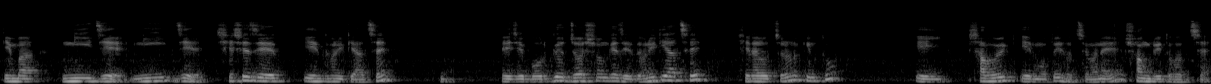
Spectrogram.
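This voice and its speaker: A man giving a recorded lesson on pronunciation, explaining rules, asking rhetorical questions and sounding out example words slowly. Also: medium pitch, slight background noise, rough recording. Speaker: Bengali language teacher.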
